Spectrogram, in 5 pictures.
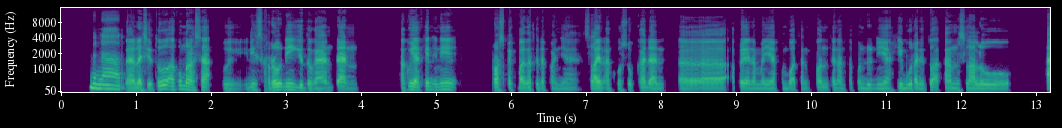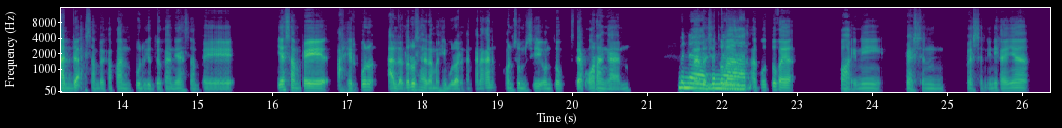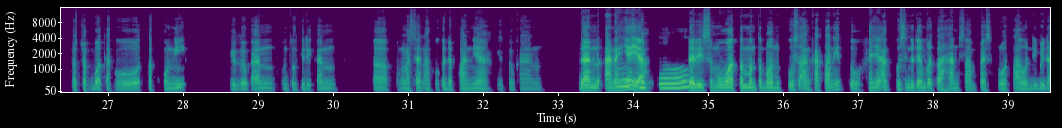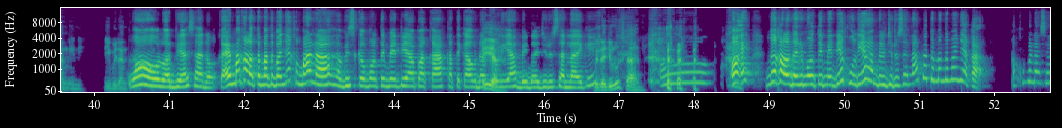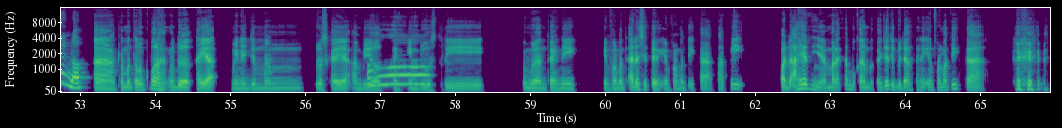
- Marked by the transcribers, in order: tapping; in English: "passion passion"; chuckle; laugh; chuckle
- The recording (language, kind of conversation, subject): Indonesian, podcast, Bagaimana cara menemukan minat yang dapat bertahan lama?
